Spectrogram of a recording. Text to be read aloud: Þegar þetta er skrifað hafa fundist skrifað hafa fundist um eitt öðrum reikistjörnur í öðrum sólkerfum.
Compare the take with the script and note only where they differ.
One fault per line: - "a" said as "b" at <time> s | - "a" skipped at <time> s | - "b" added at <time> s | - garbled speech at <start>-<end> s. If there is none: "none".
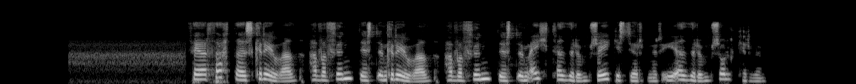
none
